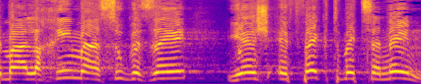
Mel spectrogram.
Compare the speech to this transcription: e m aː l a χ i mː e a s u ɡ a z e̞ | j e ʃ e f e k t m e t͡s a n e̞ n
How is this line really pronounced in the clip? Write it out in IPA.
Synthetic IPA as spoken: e m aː l a χ i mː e a s u ɡ a z e̞ | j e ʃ e f e k t m e t͡s a n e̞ n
